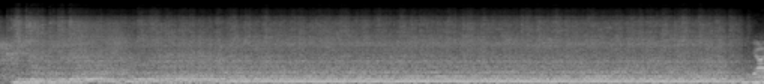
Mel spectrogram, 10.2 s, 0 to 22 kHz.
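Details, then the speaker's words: Newly assembled Dart 400 small-block Chevy for a '67 Camaro on an engine dyno, first start before warm-up: fired right up into a steady, even V8 idle with a deep burble and no knocks or misses. "got it lit here. This thing fired right up. That sounds good. It sounds really good."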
